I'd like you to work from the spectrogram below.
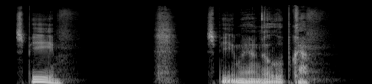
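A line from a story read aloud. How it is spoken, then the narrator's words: Tender, affectionate. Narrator (Russian): Ахер сказал, ласково поглаживая ее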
